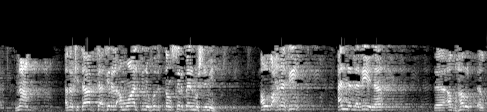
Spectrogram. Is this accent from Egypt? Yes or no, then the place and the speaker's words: no; Yemen; لا يزال موجودين عندنا في اليمن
